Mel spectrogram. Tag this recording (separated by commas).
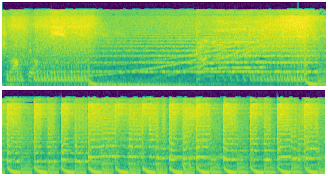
Blues, Music, Soundtrack music, Speech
